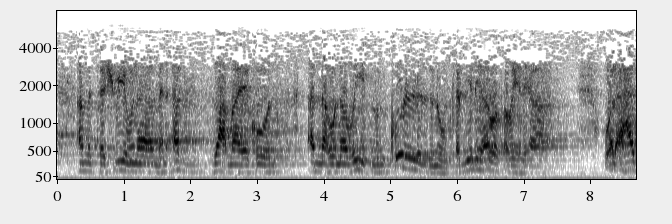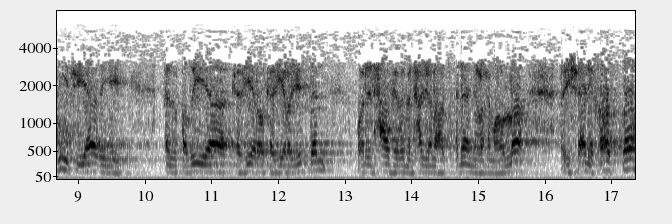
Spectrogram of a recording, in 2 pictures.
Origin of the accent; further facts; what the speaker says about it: Syria; وكما يقول عندنا في سوريا نحط رجلينا بماء باردة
